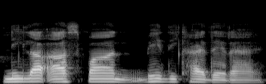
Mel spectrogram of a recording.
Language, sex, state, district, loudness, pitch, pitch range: Hindi, male, West Bengal, Alipurduar, -18 LUFS, 125 Hz, 110-130 Hz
